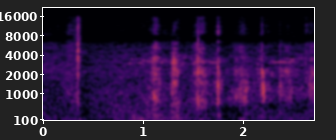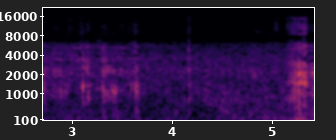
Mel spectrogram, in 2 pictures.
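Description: A giant panda crunches and snaps bamboo, making sharp, irregular cracks and chewing noises.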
